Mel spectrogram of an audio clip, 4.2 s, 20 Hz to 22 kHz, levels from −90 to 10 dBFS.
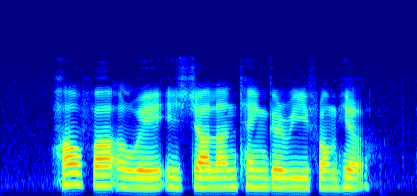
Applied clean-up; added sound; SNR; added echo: none; none; none; none.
